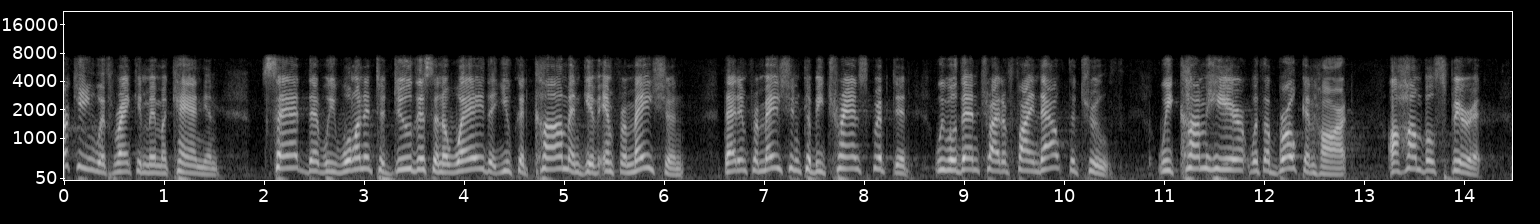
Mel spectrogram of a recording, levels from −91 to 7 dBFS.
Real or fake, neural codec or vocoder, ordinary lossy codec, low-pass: real; none; Opus, 16 kbps; 7.2 kHz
